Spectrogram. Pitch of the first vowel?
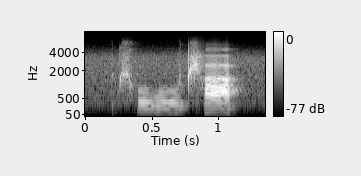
rising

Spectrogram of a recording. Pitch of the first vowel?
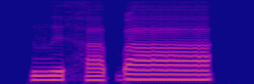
low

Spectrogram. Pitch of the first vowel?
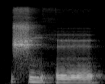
falling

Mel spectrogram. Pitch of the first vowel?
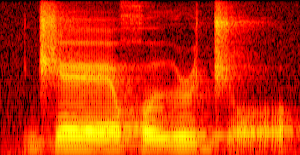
falling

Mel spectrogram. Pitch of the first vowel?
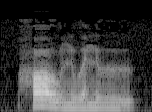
falling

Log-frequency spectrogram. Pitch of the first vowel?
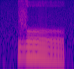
falling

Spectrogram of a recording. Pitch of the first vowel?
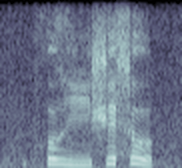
high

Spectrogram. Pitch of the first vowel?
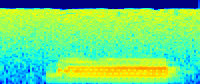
low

